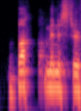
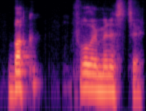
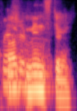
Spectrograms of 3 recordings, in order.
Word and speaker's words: Buckminster: And Cameron referenced Buckminster Fuller. Buck Fuller Minister. No, you said it right the first time. Buckminster. Buckminster Fuller.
